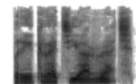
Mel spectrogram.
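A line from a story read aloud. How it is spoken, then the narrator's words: Hissing. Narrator (Russian): прошипел он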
